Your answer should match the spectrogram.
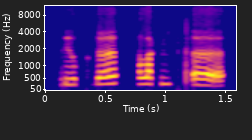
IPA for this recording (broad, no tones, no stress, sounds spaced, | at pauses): ɾʲ o k ɠ ɐ | lˠ ɐ k ŋ i k tʼ ɐː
